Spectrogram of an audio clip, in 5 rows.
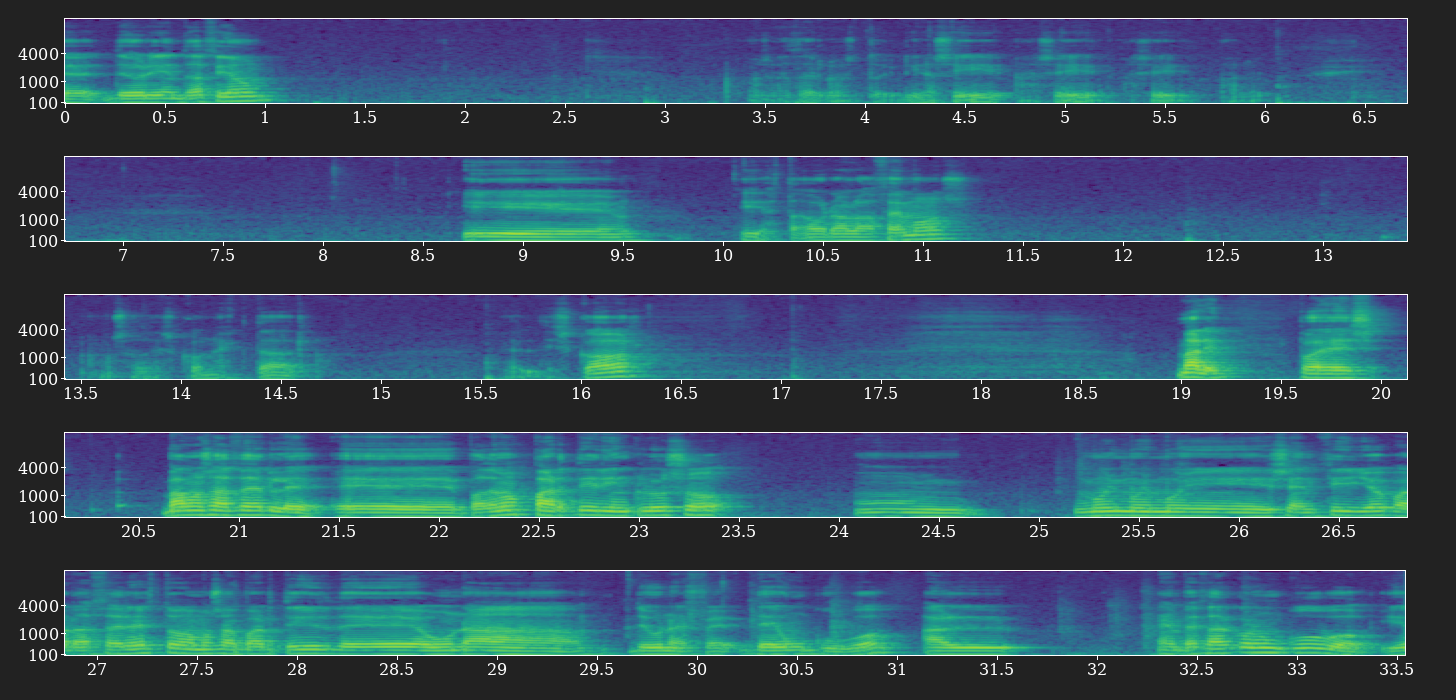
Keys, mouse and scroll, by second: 25.2 Escape, 25.9 right click, 27.7-30.4 drag, 30.4-33.5 ctrl+middle drag, 32.1 shift+c.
